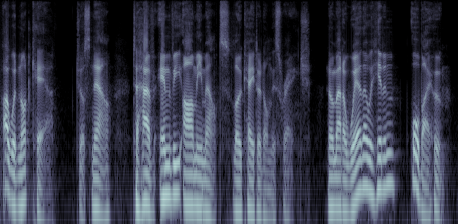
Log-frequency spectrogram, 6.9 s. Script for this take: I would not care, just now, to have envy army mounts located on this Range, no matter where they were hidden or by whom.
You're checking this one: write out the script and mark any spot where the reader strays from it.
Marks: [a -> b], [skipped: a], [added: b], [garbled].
I would not care, just now, to have envy army mounts located on this Range, no matter where they were hidden or by whom.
